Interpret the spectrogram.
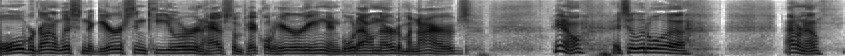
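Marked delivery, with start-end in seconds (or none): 0.0-4.7 put-on hokey, corny Midwestern accent. Comparing regional accents, the speaker mimics Midwesterners: hokey Midwestern accent. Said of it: "they sound a little hokey".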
